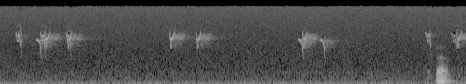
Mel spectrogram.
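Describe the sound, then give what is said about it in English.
Short, high-pitched chirps from two yellowish birds come in small clusters, sharp tweets with gaps between them, followed near the end by a brief lower buzzy burst, all faint over a quiet background hiss. “A bird there.”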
